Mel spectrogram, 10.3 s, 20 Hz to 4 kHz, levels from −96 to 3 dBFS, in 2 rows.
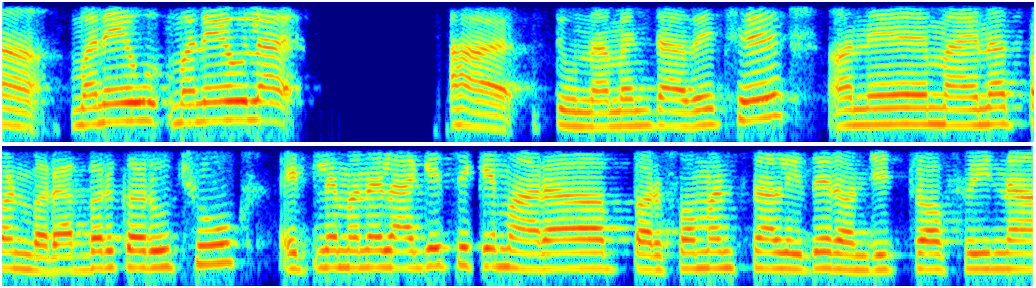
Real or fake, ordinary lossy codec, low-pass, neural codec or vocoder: real; none; 3.6 kHz; none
